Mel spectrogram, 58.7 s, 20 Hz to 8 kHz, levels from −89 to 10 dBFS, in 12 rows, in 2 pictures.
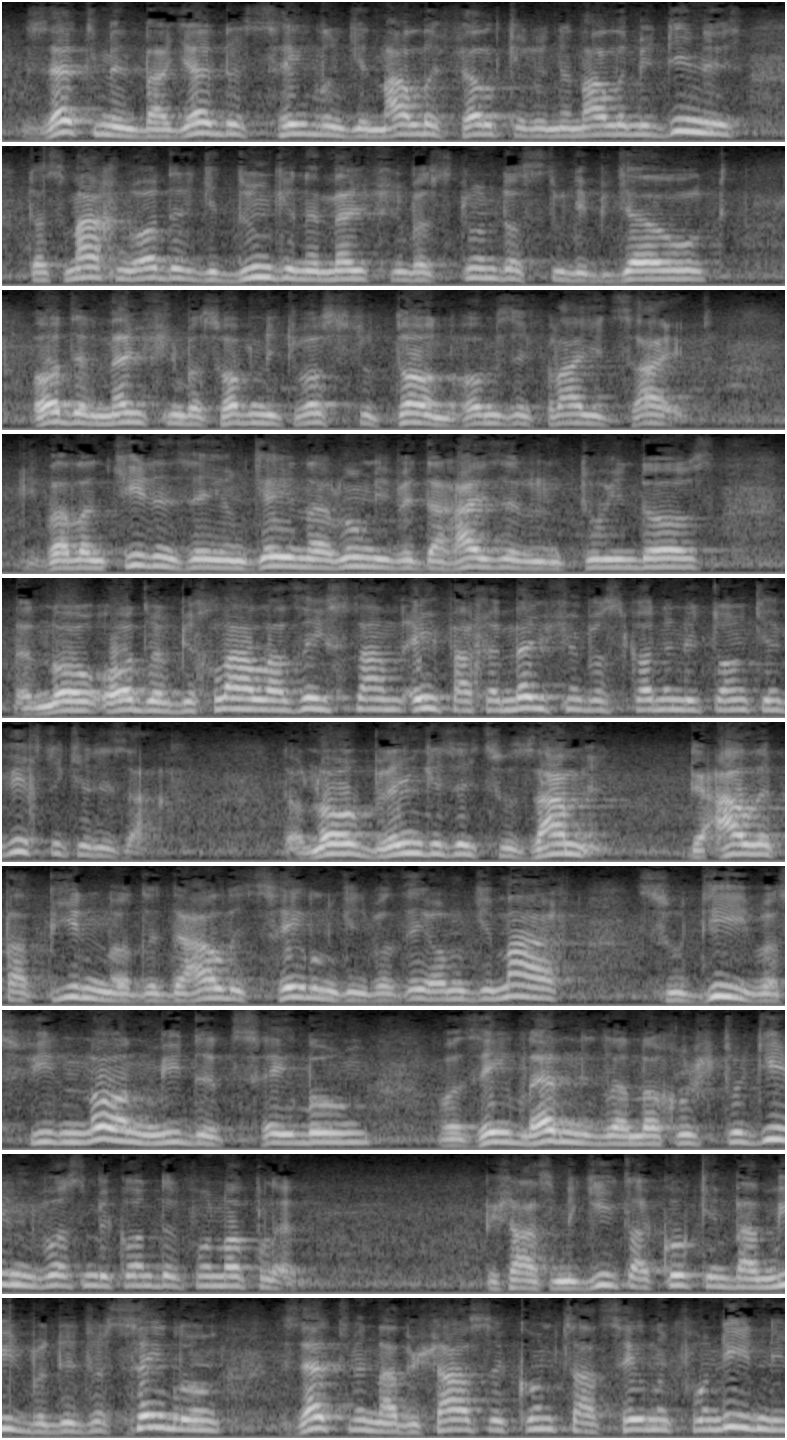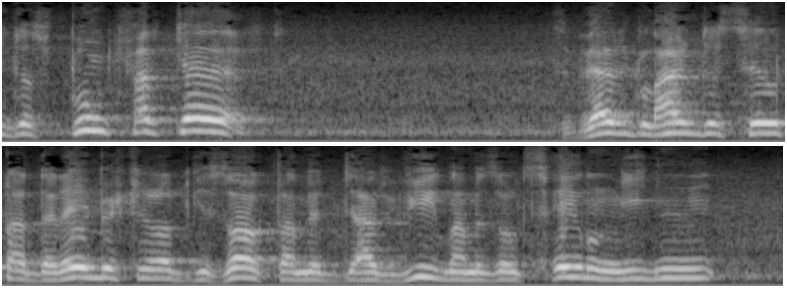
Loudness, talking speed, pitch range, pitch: -16 LUFS, 145 wpm, 175-220 Hz, 200 Hz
